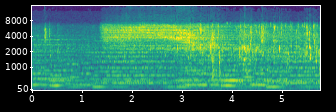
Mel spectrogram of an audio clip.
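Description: Tap water runs steadily over a hand at a sink in a 1940s film scene, a continuous splashing hiss that swells after the first second, with faint musical score tones beneath.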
